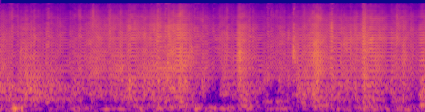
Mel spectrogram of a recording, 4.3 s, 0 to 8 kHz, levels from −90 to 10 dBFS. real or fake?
fake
